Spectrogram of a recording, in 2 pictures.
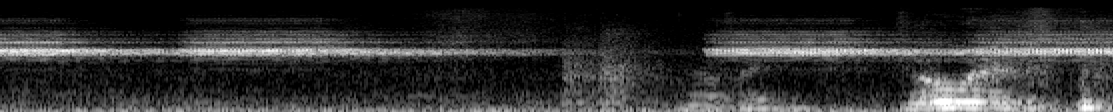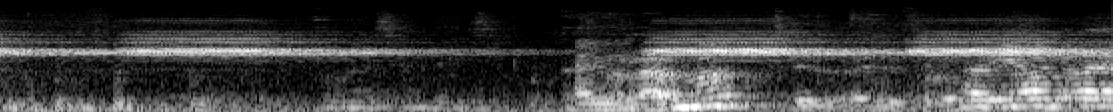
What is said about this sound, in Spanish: ¿Es ahí. La alarma?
